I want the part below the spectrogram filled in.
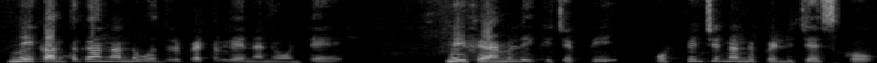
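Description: A woman's voice: a little high, fairly even intonation, brisk, darkish tone, lightly acted, poor audio. A woman voicing a fed-up, outspoken young woman in an audiobook story, speaking with irritation and seriousness. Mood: firm. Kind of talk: dramatized audiobook reading.

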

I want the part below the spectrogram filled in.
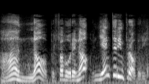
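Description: A woman's voice: mid-range voice, sing-song, slow, fairly bright tone. A woman playing a sly, sarcastic, defiant lover of a crook in a dubbed TV soap opera. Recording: old TV soundtrack, noisy room ambience.

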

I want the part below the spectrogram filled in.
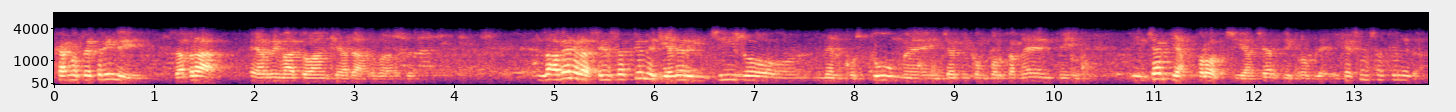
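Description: A man narrating a news report and asking interview questions in a measured, formal way. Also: a little high, lively intonation. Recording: echoey, tinny, noisy broadcast audio.

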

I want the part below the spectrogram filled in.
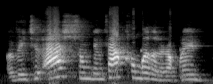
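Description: A woman teaching basic French to a class in a classroom, with a Vietnamese accent, repeating words slowly for students to echo. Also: a little high, lively intonation, a crowd in the background.

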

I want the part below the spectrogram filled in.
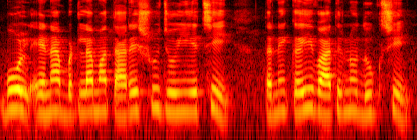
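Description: A woman voicing a kindly female cobra spirit in a devotional folk tale, speaking gently and soothingly. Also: on the high side, flat delivery, normal speed, natural voice.

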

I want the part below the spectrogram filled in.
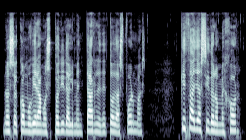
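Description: A man's voice: high-pitched, fairly even intonation, brisk, warm tone, no room sound, studio quality, lightly acted. A woman doing a weary farm father. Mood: resigned.

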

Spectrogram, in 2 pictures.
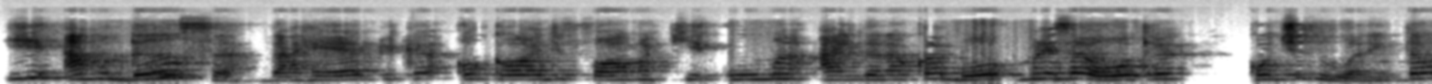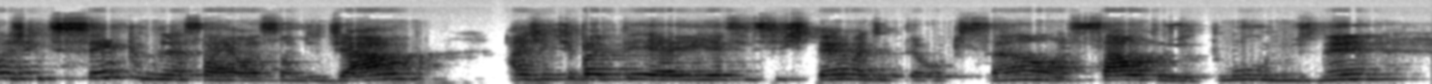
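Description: A man giving an online academic lecture. He explains patiently, often tags his phrases with a questioning "né?" and pauses on fillers. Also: sits high, a little mellow. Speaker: university lecturer. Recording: roomy, slightly dull audio.

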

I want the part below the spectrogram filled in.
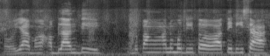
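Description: Speaking a little fast in a fairly even, high-leaning voice, this thirtysomething woman vlogs a casual selfie tour of a countryside farm. She's chatty and giggly, greets her audience as "mga kablandi," and films on a handheld phone at arm's length with outdoor noise around her.

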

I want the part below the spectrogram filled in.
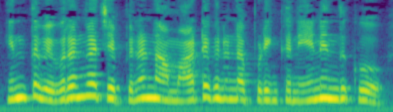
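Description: A woman's voice: on the high side, fairly quick, narrow, tinny audio, close to an everyday voice. A woman voicing a distraught, bitter middle-aged mother who wails in self-pity. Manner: wailing, self-pitying.

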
